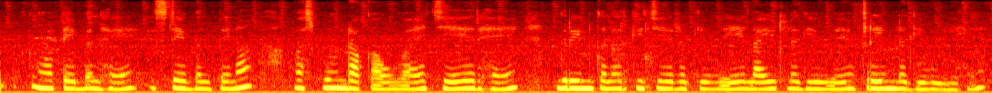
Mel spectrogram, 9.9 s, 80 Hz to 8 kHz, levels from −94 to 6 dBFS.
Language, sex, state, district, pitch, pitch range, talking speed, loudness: Hindi, female, Chandigarh, Chandigarh, 225 Hz, 215-235 Hz, 170 wpm, -17 LUFS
